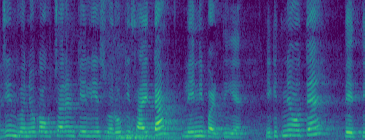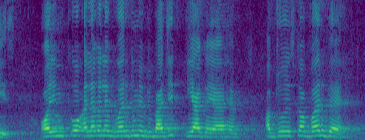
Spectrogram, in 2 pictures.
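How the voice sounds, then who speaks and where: A woman's voice: sits high, slight background noise. A woman teacher with a Rajasthani Hindi accent giving a grammar lesson, posing questions and answering them herself, drawing out key terms. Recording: echoey room with faint ambience.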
